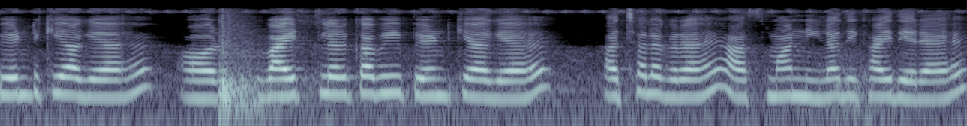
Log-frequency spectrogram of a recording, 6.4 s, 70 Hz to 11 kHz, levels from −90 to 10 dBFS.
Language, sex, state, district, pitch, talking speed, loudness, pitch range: Hindi, female, Uttar Pradesh, Muzaffarnagar, 235 Hz, 215 wpm, -18 LUFS, 225-255 Hz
